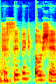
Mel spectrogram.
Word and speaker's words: Pacific Ocean: The first C gets a S sound. The second C gets a K sound. And the third C gets the sh, oh sh sound.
